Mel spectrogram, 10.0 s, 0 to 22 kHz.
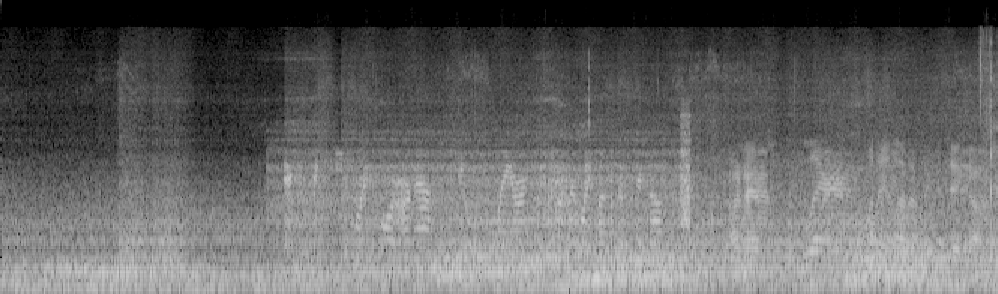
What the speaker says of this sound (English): American Airlines going to Salt Lake City in Airbus A321.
